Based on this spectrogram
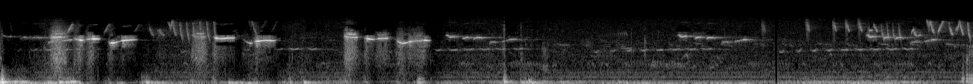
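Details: White-browed Scrub Robin sings bright, high whistled phrases, rising and falling, about every second, in a busy sunrise dawn chorus with sunbirds and a speaking voice, 5 AM, 21 November 2017, Djuma Game Reserve, Sabi Sand, South Africa.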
